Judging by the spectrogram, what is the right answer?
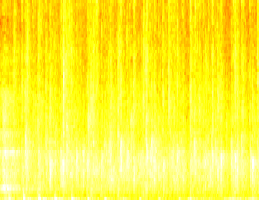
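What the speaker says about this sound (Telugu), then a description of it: "చప్పట్లు కొడదాం ఒకసారి గట్టిగా." An audience claps at a Telugu Christian gathering, dense steady applause with a few louder claps standing out, holding at an even level throughout.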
